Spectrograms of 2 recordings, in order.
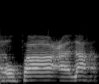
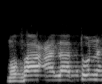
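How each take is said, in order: First: The word ends with a plain 'a' sound. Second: The word ends with a 'tun' sound. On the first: This is the form used when stopping. "आयत करेंगे तो ता हा में बदल जाती, वो बन जा रहा मुफाअला" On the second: This is the full form with the case ending. "मुफाअलातुन है"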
